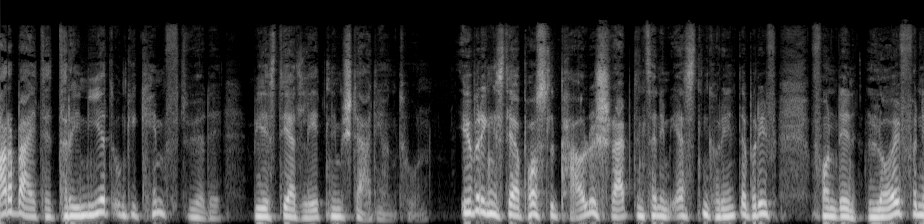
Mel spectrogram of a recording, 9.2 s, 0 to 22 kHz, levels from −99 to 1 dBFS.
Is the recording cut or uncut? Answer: uncut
